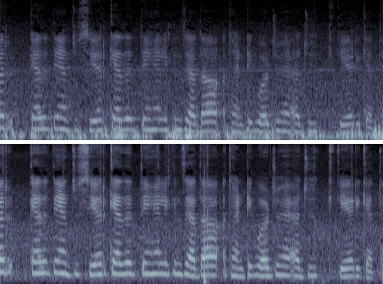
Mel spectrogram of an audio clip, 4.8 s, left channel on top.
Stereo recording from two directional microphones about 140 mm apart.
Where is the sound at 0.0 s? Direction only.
25° right (ahead or behind).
